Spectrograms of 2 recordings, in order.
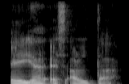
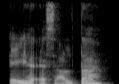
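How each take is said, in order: First: The voice falls at the end, as a statement. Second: The voice rises at the end, as a question.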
